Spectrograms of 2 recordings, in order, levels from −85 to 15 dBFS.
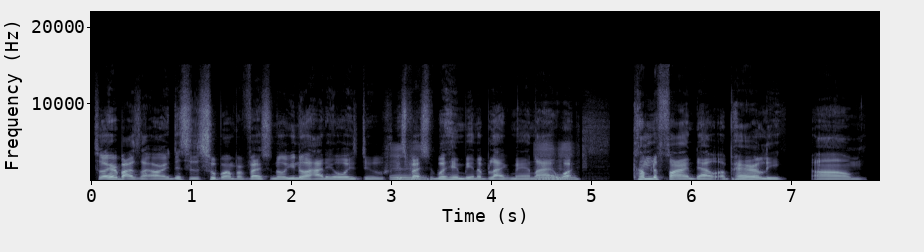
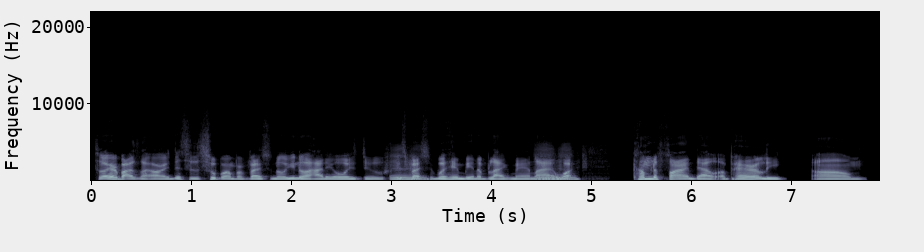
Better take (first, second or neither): first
